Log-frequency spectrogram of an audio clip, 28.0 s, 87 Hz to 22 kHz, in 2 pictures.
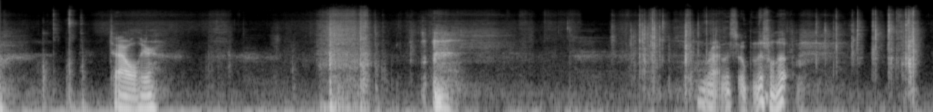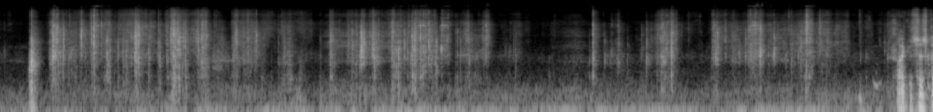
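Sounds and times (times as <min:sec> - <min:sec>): plastic bag crinkling: 0:09.2 - 0:14.0, 0:14.6 - 0:22.0, 0:22.6 - 0:28.0.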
